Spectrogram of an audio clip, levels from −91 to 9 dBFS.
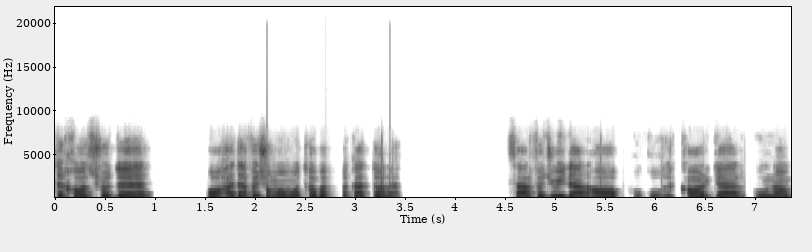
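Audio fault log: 2.12 s and 3.35 s, dropped buffer (overrun): at each of these points there's a sudden jump forward in the speech, no gap at all, just a hard splice. That's likely the capture side not reading its samples before the hardware wrote over them, so a slice of roughly 20 ms went missing each time and the audio on either side got butted straight together.
2.69–2.90 s, call audio freeze: the sound stalls here, with the last bit of speech stretched out as a fading buzz for about 190 ms, including around 70 ms that goes fully silent, and then it picks up right where it left off. Nothing is actually lost; the playback just got pushed about 190 ms later. That pattern likely comes from late-arriving packets draining the jitter buffer, with the receiver filling the wait until they turned up.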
